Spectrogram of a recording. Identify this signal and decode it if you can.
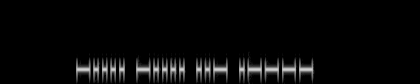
Morse code, heard as a keyed tone, about 28 wpm, 700 Hz. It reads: 66U1
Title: Four Challenging Letter-Number Combinations 28wpm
